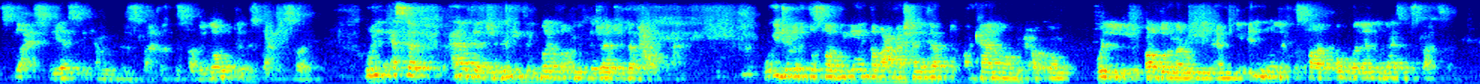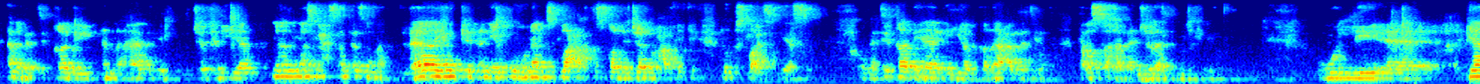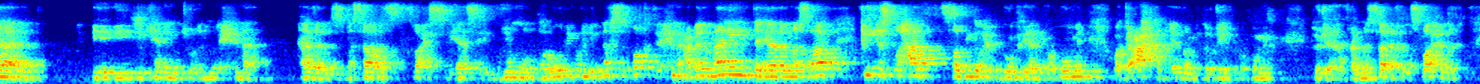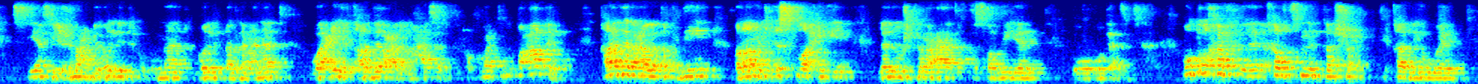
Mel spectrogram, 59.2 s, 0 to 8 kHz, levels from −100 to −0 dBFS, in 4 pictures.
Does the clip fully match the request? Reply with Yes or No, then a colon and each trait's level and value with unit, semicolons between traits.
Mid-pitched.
Yes: medium, 160 Hz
